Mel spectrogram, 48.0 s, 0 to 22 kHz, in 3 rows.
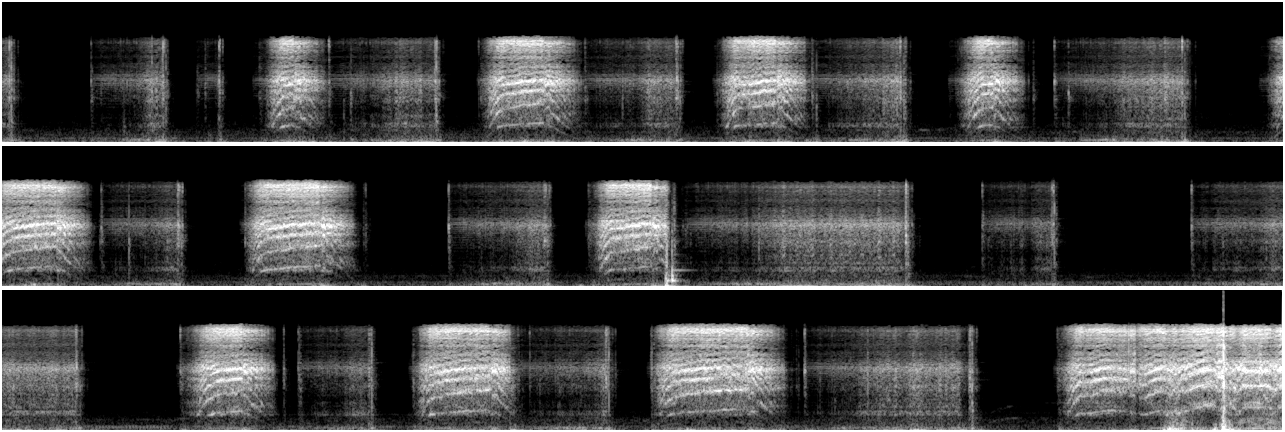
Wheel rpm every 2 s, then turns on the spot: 10, 20, 10, 40, 40, 10, 20, 20, 40, 50, 10, 30, 20, 20, 10, 10, 20, 40, 50, 30, 70, 30, 50, 150.
24-34 38-40 42-44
